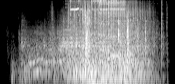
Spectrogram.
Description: tank medium damaged

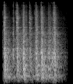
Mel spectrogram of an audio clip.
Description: door snap

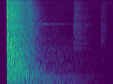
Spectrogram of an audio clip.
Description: shield sheet impact clank

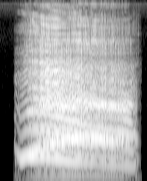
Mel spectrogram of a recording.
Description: dwarf disgusted

